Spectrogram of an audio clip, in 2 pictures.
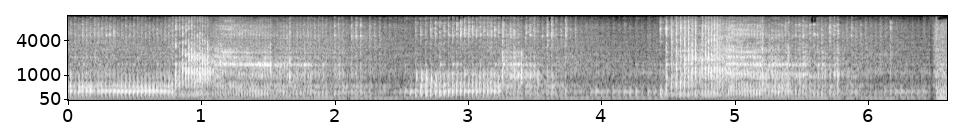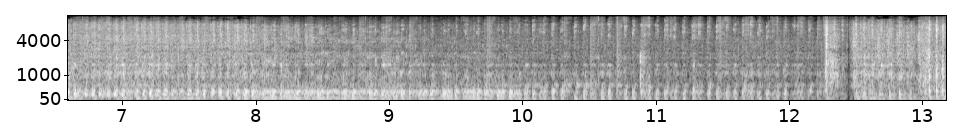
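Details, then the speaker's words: Honda TRX350 ATV single-cylinder engine after carburetor cleaning and refitting a forgotten part, blipped in bursts; revs flatten and stumble near the top instead of pulling clean, owner unsure why it loses power at high RPM. "Oh, good. I don't know why it's losing power at high RPM."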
